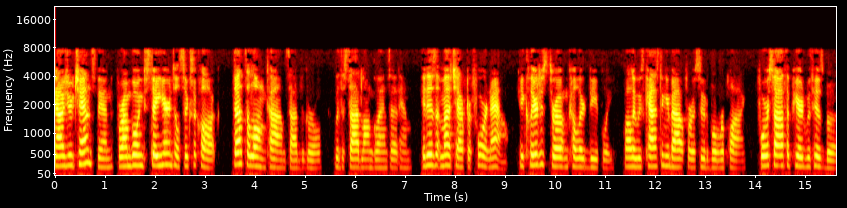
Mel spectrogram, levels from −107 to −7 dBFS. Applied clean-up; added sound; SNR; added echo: none; none; none; none.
